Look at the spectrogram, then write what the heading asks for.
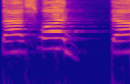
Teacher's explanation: تا زبر تا صاد، دال زبر صد تا صد، دال کھڑا زبر دا تا صد دا. یہاں صاد حروف مستعلیہ میں سے اسے پر پڑھیں گے، اور دال حروف قلقلہ میں سے اور یہ مشدد ہے تو اسے جماع کے ساتھ ادا کریں گے، اور یہاں بھی یا نہیں پڑھیں گے.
